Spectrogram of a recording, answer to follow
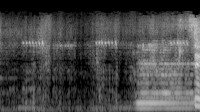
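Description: Crickets chirping in short, faint, high bursts over a low steady hum, as night ambience.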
